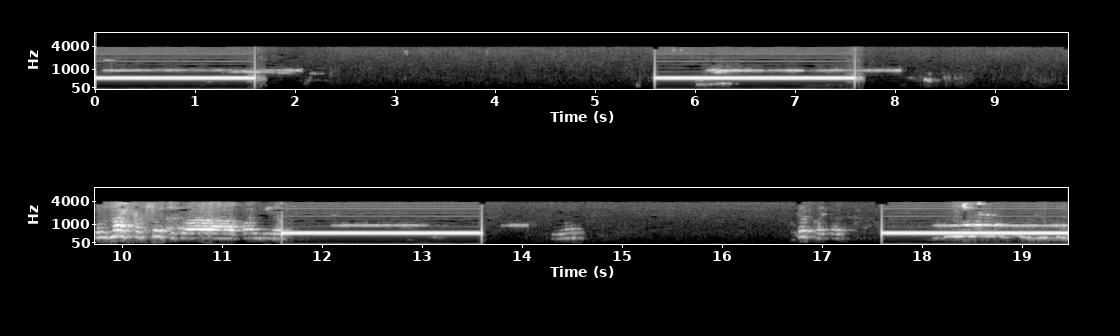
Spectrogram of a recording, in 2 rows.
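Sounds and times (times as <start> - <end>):
telephone ringback tone: 0.0 - 1.8, 5.6 - 8.0, 11.6 - 13.6, 17.6 - 19.4
speech: 9.9 - 12.3.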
